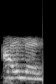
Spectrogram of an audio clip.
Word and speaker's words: island: Okay, now सी ISLAND, आइलैंड। यहाँ पे एस जो है वो साइलेंट है, ठीक है, एस जो है वो साइलेंट है, तो हम रीड करेंगे आइलैंड।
